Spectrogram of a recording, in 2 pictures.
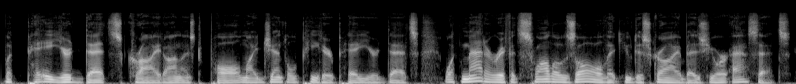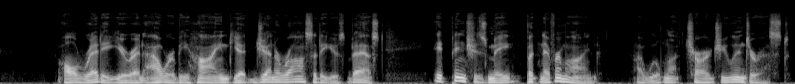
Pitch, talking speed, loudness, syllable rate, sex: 95 Hz, 170 wpm, -18 LUFS, 4.8 syllables/s, male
